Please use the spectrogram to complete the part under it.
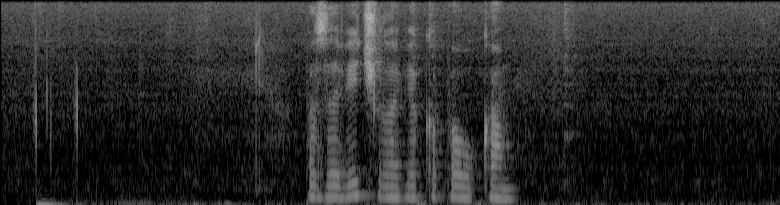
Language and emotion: Russian, neutral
